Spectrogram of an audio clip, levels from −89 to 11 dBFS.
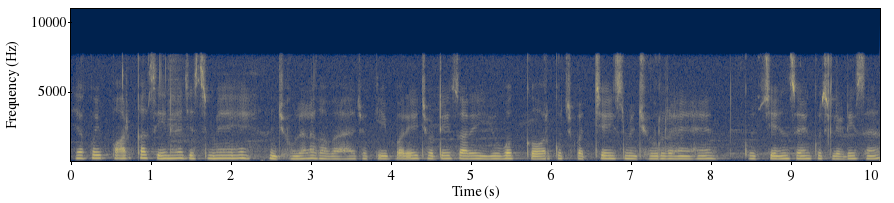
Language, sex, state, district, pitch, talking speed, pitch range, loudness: Hindi, female, Bihar, Madhepura, 200 Hz, 165 wpm, 190-210 Hz, -17 LUFS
